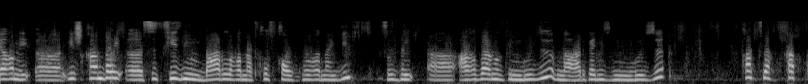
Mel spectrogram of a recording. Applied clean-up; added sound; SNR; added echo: neural separator model SepFormer DNS4.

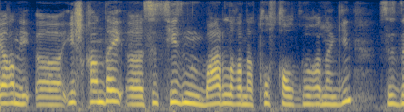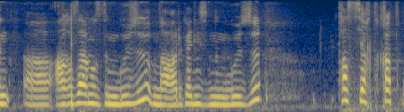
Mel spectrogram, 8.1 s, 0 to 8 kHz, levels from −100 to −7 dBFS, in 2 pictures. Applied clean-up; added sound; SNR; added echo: none; none; none; none.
